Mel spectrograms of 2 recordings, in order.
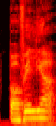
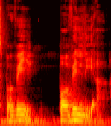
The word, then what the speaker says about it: Poveglia: It's spelled as P-O-V-E-G-L-I-A, but according to the little research I did on the pronunciation part, G is not really pronounced properly and apparently V is a V, not a B.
